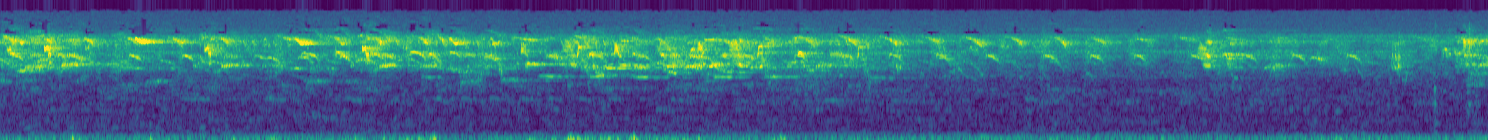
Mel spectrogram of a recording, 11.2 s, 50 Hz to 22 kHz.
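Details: Green bee-eater recorded on 31 July 2019, giving rapid high trilled chirps in irregular bursts over steady low rumbling background noise.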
